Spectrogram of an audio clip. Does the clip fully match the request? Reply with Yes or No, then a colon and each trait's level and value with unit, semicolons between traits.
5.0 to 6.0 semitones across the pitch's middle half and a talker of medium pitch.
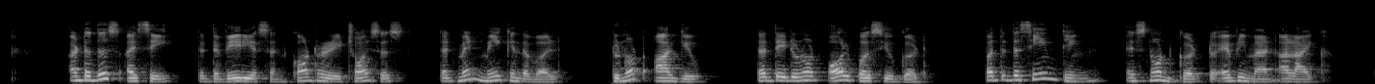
Yes: wide, 5.4 semitones; medium, 150 Hz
